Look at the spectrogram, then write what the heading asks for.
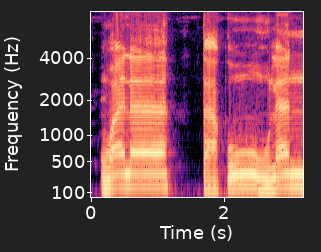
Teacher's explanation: huruf na kita tahan dan kita tekan, serta kita dengungkan 2-3 harokat karena di atasnya terdapat tanda tasdid ya.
